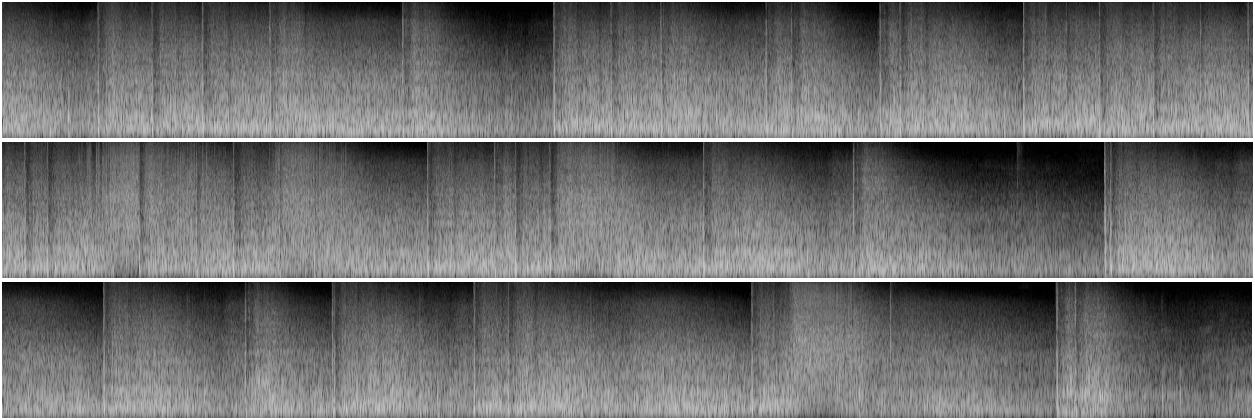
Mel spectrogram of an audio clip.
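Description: Aerial fireworks bursting in a dense, near-continuous barrage, many sharp bangs and crackles overlapping, with only a few brief lulls.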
